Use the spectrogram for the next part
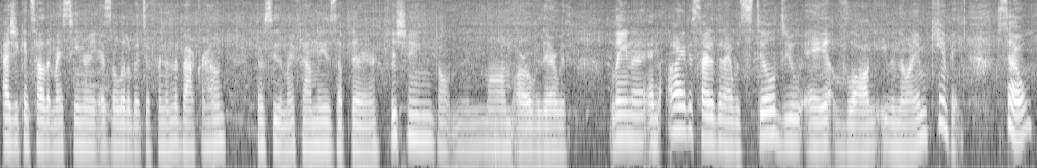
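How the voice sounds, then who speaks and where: A chatty vlogger in her thirties rambles and keeps correcting herself, her low-pitched voice bright and forceful at a fairly quick pace. She recorded outdoors at a campsite, with a faint hiss of outdoor sound behind her. The recording quality is low.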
